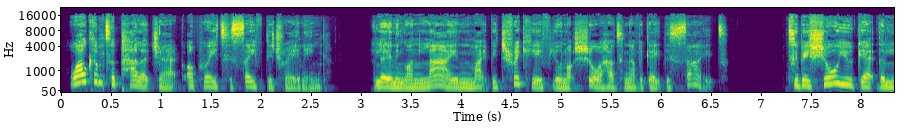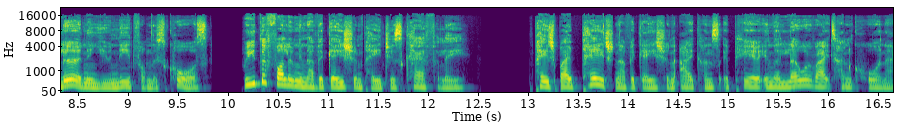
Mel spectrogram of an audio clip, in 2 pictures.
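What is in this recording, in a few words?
British e-learning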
